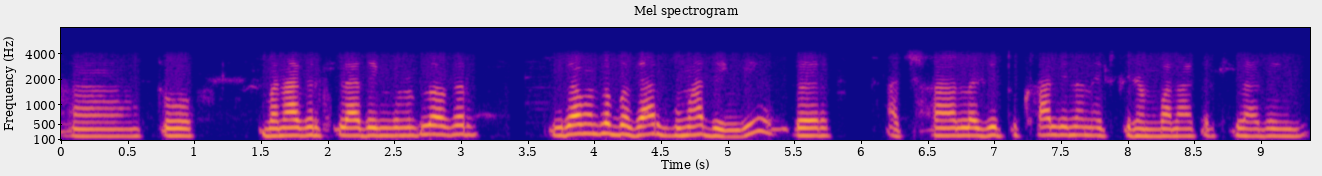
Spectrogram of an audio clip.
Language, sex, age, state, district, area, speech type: Hindi, female, 18-30, Uttar Pradesh, Mirzapur, rural, conversation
